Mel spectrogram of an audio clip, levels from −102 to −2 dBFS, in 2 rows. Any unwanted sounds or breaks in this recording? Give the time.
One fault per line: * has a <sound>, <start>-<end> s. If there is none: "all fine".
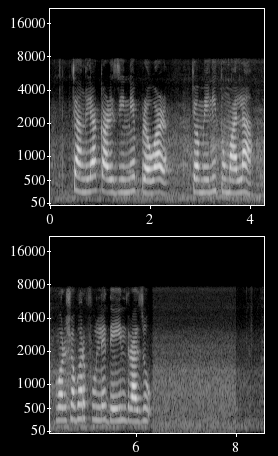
all fine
